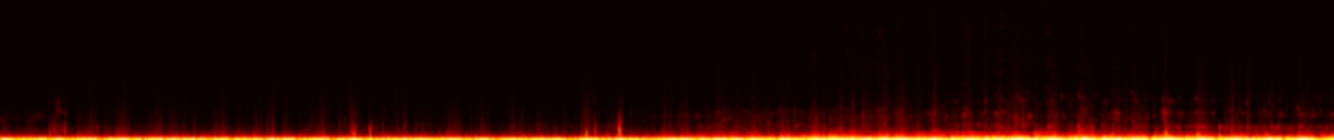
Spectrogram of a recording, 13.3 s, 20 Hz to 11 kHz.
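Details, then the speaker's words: 1998 Dodge Ram 5.9 Magnum V8 after all valve seals were replaced, with a cracked catalytic converter and no overheating or oil-pressure loss: deep uneven rumble with an irregular stumble as it revs, a clear misfire; owner suspects rings or plenum gasket. "I mean you can hear that misfire"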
